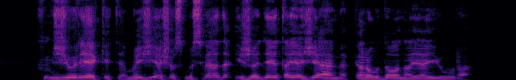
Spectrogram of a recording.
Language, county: Lithuanian, Kaunas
